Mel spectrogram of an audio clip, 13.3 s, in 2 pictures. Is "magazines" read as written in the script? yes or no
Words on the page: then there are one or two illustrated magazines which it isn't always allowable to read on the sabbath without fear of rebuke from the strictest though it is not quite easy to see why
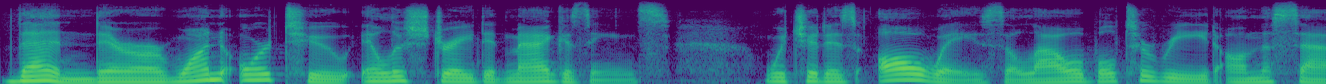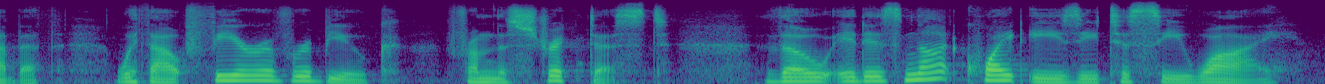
yes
